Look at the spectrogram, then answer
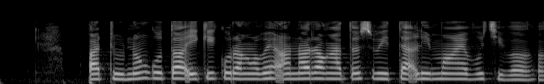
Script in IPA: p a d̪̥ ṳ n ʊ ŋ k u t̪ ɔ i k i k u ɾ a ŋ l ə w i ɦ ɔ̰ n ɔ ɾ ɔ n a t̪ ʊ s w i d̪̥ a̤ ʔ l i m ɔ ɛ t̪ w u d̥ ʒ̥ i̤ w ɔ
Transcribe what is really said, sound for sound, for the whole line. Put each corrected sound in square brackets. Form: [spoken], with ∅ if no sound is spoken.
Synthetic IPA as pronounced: p a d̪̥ ṳ n ʊ ŋ k u t̪ ɔ i k i k u ɾ a ŋ l ə w [ɪ] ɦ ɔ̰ n ɔ ɾ ɔ [ŋ] a t̪ ʊ s w i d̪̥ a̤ ʔ l i m ɔ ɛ [∅] w u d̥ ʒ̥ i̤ w ɔ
